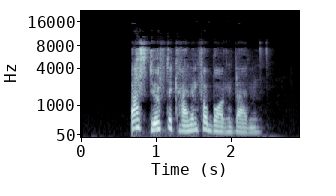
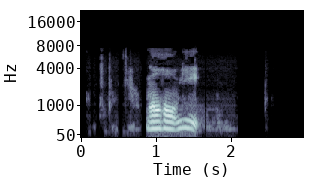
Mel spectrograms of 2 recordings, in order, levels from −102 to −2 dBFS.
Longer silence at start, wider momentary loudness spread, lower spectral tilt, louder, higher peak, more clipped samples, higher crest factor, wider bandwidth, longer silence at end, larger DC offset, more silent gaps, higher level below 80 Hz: about the same, 0.65 s vs 0.65 s; about the same, 13 LU vs 15 LU; second, -4 dB/octave vs -5.5 dB/octave; about the same, -19 LUFS vs -18 LUFS; about the same, -2 dBFS vs -4 dBFS; neither; about the same, 20 dB vs 20 dB; first, 9.8 kHz vs 7.2 kHz; second, 0.55 s vs 1.4 s; neither; second, none vs 0.80-0.86 s; about the same, -62 dBFS vs -66 dBFS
